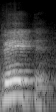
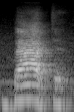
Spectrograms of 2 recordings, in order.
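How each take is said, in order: First: The vowel sounds like the vowel in 'bait'. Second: The vowel is a short plain 'a' sound. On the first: The speaker calls it wrong. "we should call not bait" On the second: The speaker calls it right. "but should be bat"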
